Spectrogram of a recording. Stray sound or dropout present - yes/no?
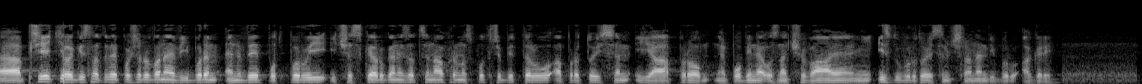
no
